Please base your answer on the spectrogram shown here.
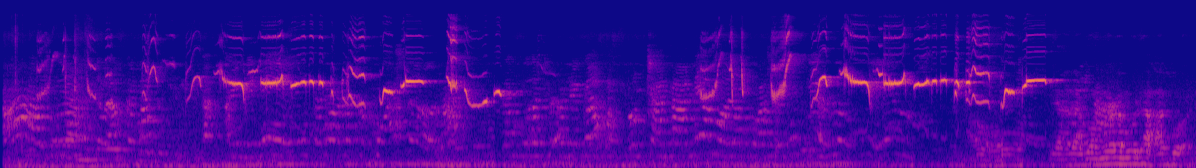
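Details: Oriental magpie-robin in full, energetic song: loud, varied whistled phrases mixed with harsh squawky notes and rapid chattering trills, sliding up and down, nearly continuous, with faint low voices in the background.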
